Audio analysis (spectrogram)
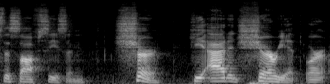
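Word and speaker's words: Chiarot: Sure, he added Chariot, or how do you pronounce that name? I have trouble with that. Sherratt.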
